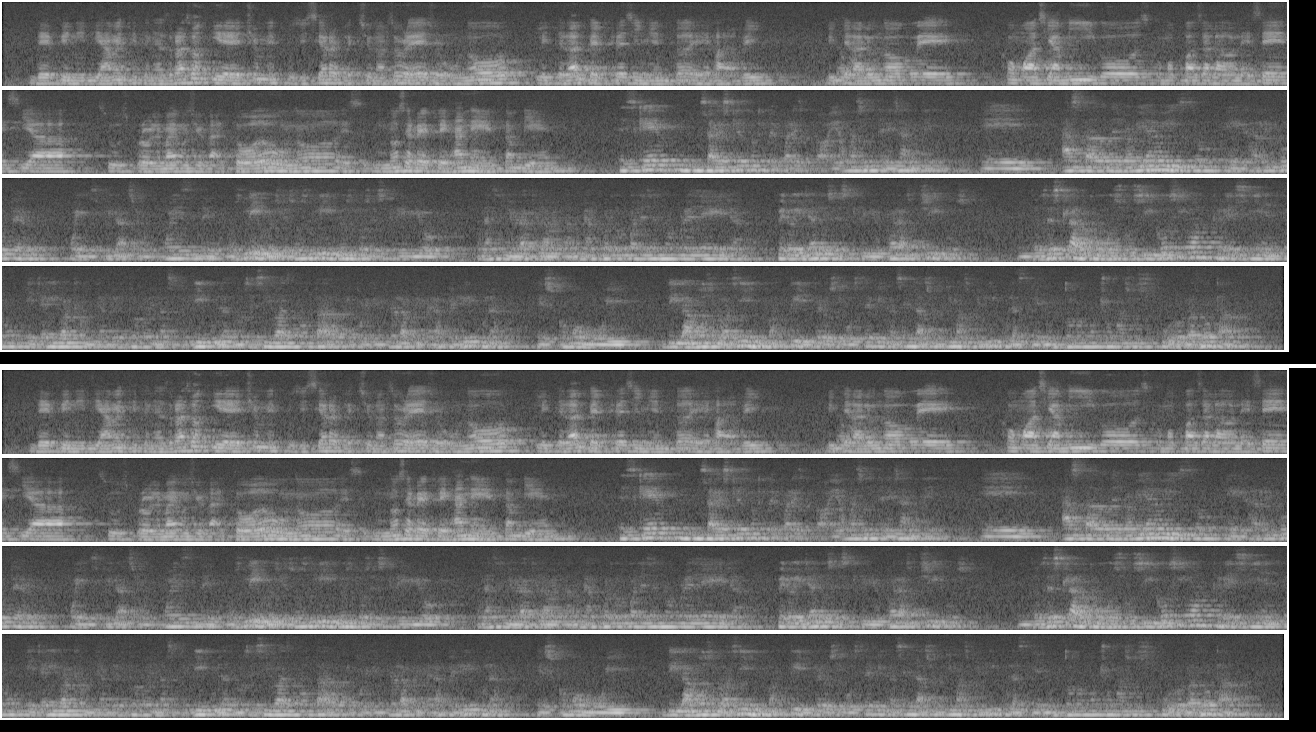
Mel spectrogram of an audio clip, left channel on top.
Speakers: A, on the right; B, on the left.
A: Definitivamente, y tenés razón, y de hecho me pusiste a reflexionar sobre eso. Uno literal ve el crecimiento de Harry, literal
B: No,
A: uno ve cómo hace amigos, cómo pasa la adolescencia, sus problemas emocionales, todo uno es, uno se refleja en él también.
B: es que, mm, ¿sabes qué es lo que me parece todavía más interesante? Eh, hasta donde yo había visto, eh, Harry Potter fue inspiración pues de unos libros y esos libros los escribió una señora que la verdad no me acuerdo cuál es el nombre de ella, pero ella los escribió para sus hijos. Entonces, claro, como sus hijos iban creciendo, ella iba cambiando el tono de las películas. No sé si lo has notado, que por ejemplo la primera película es como muy digámoslo así, infantil, pero si vos te fijas en las últimas películas, tiene un tono mucho más oscuro, ¿lo has notado?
